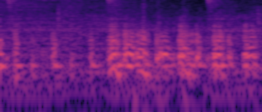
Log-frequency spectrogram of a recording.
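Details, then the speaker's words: Sega Saturn joystick worked back and forth during fighting-game play gives short high squeaks in quick bursts; the joystick squeaks in use. "this joystick has a little bit of a squeak"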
